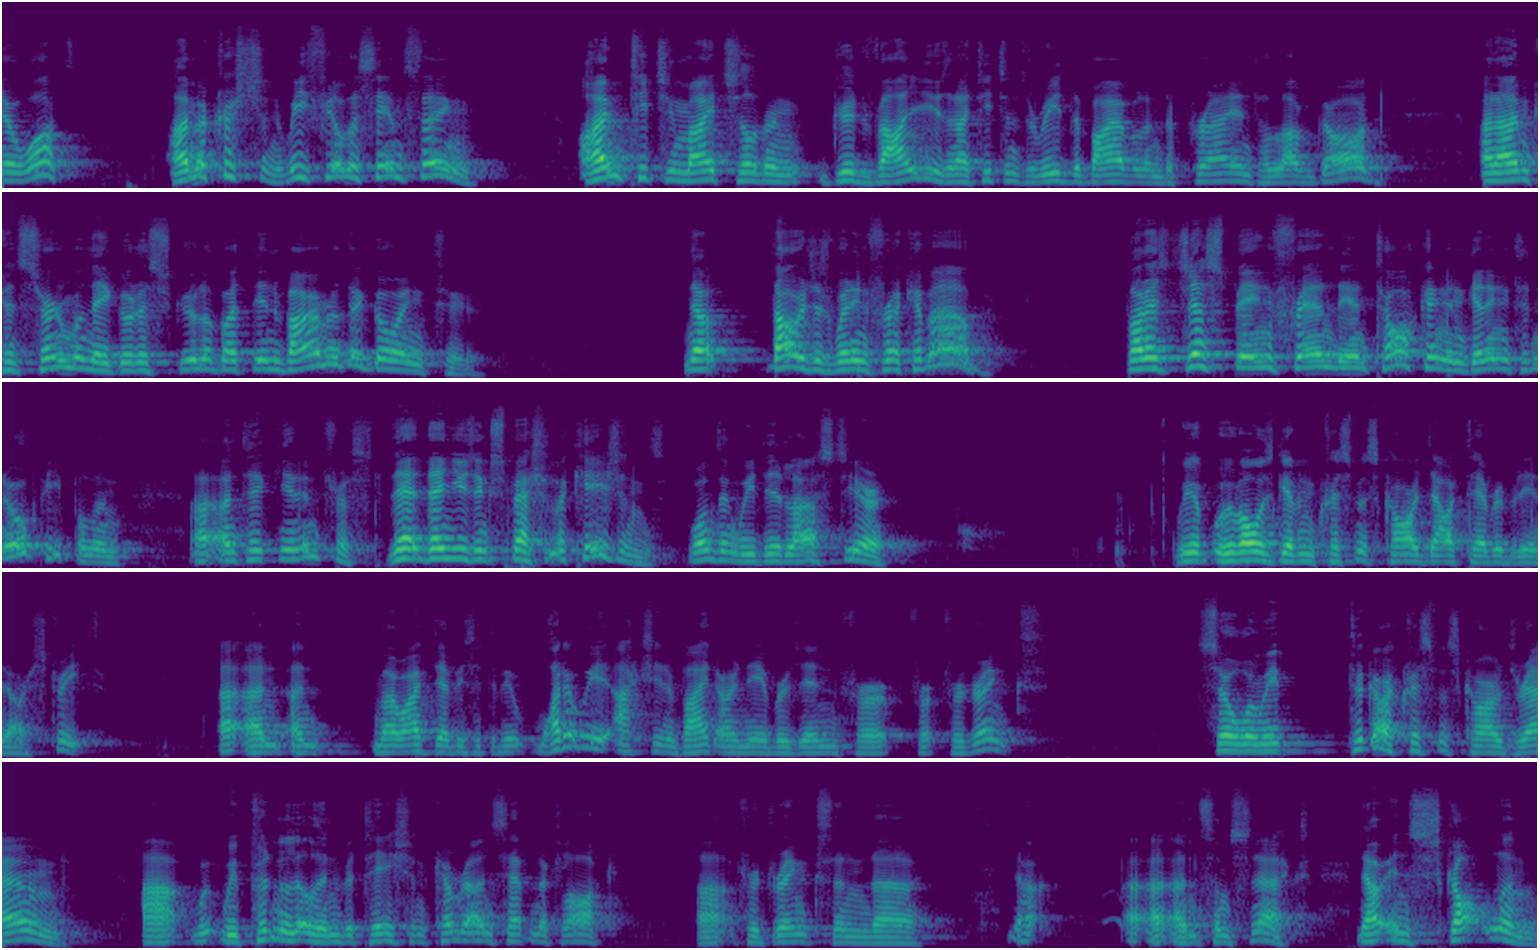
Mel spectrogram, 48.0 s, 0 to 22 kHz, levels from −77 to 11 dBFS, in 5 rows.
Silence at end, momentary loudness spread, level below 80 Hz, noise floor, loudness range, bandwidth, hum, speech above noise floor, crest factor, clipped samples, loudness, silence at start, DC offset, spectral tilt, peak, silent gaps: 0 s; 14 LU; -74 dBFS; -78 dBFS; 7 LU; 12.5 kHz; none; 54 dB; 24 dB; under 0.1%; -25 LUFS; 0 s; under 0.1%; -6 dB/octave; -2 dBFS; none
